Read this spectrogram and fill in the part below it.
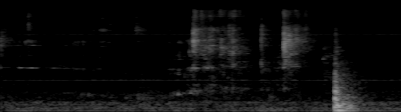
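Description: A woman sips a drink and swallows close by.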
